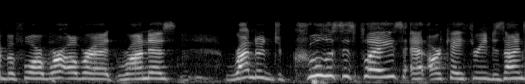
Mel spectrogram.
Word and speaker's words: Draculis: And just because you guys didn't hear before, we're over at Rhonda Draculis's place at RK3 Designs. I have to always push that out to make sure I say it right. Draculis. Not Dracula.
